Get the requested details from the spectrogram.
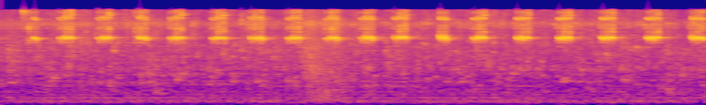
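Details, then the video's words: Genggong cricket recorded with trickling water, a master recording for training competition songbirds such as magpie-robins. Sharp, high chirps repeat steadily about four times a second over a faint low hiss. "Suara masteran jangkrik dan gemericik air"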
